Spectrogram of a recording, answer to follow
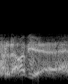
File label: bomb failure mood low, speech pol; War Thunder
